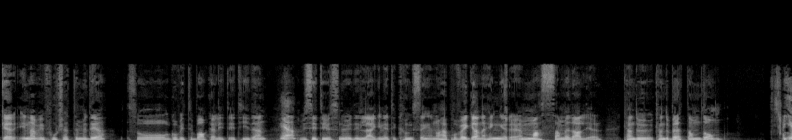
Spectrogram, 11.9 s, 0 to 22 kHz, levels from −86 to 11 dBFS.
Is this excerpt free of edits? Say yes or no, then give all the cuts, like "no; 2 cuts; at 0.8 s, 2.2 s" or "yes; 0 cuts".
yes; 0 cuts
